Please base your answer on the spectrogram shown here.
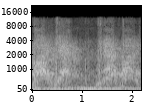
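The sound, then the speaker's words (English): A crowd of protesters chants a slogan in unison at an anti-war street protest against the war in Ukraine. The chanting is loud and swells in rhythmic waves as the many voices repeat the phrase. “Protesters chanting no to war.”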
